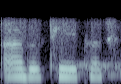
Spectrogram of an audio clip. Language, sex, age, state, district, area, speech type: Kashmiri, female, 18-30, Jammu and Kashmir, Baramulla, rural, conversation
